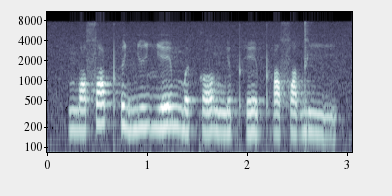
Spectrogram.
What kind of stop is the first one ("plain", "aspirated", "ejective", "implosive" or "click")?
aspirated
